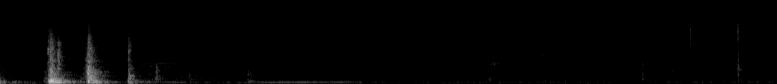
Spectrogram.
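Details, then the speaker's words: Toyota Sienna door check stop after welding repair; three firm door thuds over a low idle hum with no popping, clicking or grinding, door closing fine all the way out and in. "the door is closing very good all the way out and all the way in and no problem i welded it worked okay"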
